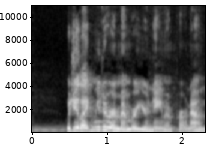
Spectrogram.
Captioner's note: voiceover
